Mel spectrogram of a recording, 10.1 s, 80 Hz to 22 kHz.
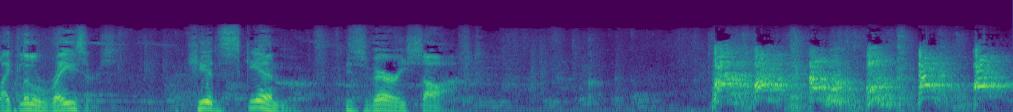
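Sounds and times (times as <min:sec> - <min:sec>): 
speech: 0:00.0 - 0:01.2, 0:01.9 - 0:04.8
puppy barking: 0:07.1 - 0:10.1.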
